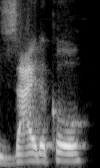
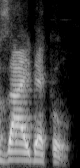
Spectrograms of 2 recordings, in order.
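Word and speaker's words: Zydeco: They gonna have, you know, the line dancing, the Zidico. Zidico or Zidco. You said it right the first time.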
